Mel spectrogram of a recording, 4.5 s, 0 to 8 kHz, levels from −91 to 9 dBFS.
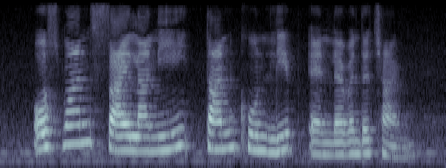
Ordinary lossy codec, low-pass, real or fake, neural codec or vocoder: none; 7.2 kHz; real; none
